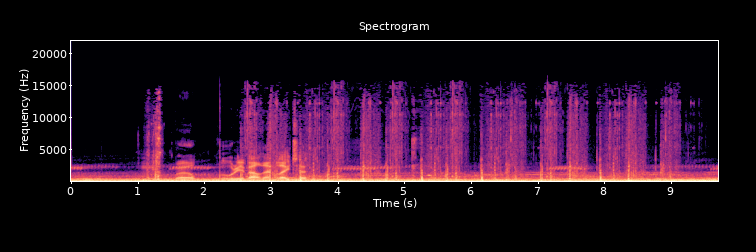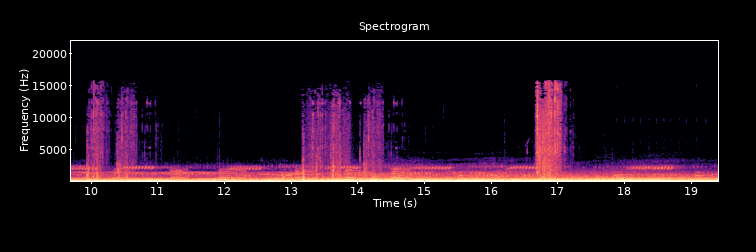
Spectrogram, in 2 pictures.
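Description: Footsteps crunch steadily on hard gritty ground.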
